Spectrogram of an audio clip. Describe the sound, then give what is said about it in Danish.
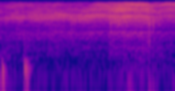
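A steady aerosol hiss of spray paint being released from a can, continuous, with two soft low knocks at the very beginning before the spray settles in. “Du står med sådan en, en dåse, ikke? Jo. Det ryger lidt ud.”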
